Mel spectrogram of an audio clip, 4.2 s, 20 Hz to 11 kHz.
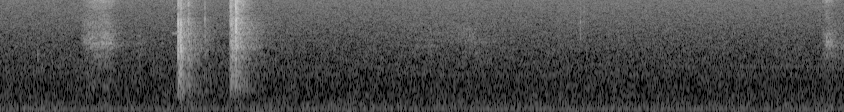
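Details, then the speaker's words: Canon EF-S 18-55mm IS lens after repairing its broken autofocus, mounted on the camera: brief soft whirs and clicks as it hunts and locks at different distances. Autofocus now works; a normal focus drive. "testing out a few different distances the lens does actually focus now"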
